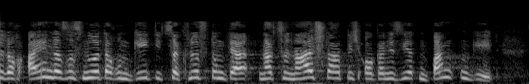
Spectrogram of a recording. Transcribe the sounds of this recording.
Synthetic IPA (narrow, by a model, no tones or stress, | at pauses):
ədɔχʔaɪndas̬ɛsnuːɐdaʁʊmɡeːt̚d̥iːt͡sɛɐklʏftʊŋdeːɐnat͡sjonaːlʃtaːtlɪçʔɔɐɡaniziːɐtn̩baŋkŋ̩ɡeːt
